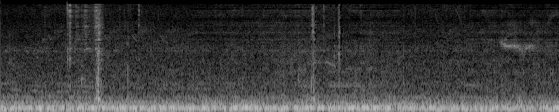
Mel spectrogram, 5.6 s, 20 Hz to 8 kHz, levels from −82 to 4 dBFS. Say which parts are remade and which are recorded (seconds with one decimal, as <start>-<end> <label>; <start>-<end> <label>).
0.0-1.9 recorded; 1.9-3.1 remade; 3.1-3.5 recorded; 3.5-4.0 remade; 4.0-4.7 recorded; 4.7-5.6 remade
